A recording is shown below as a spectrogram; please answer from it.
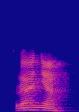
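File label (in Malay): "keranyah", Malay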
